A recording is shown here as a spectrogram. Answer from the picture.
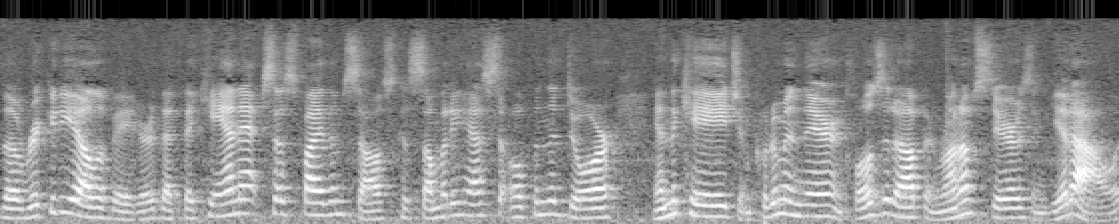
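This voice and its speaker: Speaking at a fairly quick pace, a woman with a medium pitch makes very wide pitch swings amid audible room echo. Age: 60s. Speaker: member of the public at a meeting. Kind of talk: public comment. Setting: township board meeting.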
